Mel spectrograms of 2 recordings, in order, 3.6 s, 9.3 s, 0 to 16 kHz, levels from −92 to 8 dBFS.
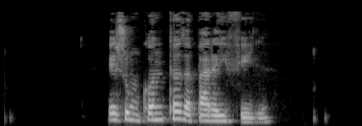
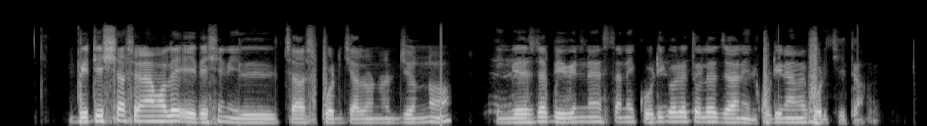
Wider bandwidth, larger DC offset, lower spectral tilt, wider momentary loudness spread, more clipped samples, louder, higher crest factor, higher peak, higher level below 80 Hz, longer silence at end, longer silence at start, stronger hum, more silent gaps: first, 11.5 kHz vs 7.4 kHz; neither; second, -5 dB/octave vs -8 dB/octave; first, 14 LU vs 10 LU; neither; second, -24 LUFS vs -18 LUFS; about the same, 18 dB vs 16 dB; second, -8 dBFS vs -2 dBFS; second, -76 dBFS vs -50 dBFS; first, 0.9 s vs 0.5 s; first, 1.1 s vs 0.7 s; neither; neither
